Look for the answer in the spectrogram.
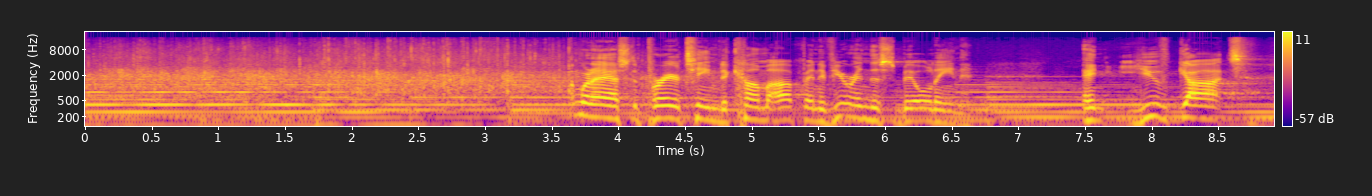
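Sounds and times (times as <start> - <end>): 
audience clapping hands in praise: 0.0 - 5.0
speech: 3.7 - 6.9, 7.5 - 8.8.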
